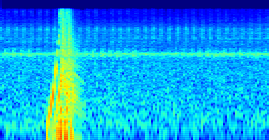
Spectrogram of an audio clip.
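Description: A single short swish about half a second in, quickly rising in pitch, over a steady background hiss with a faint high whine.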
